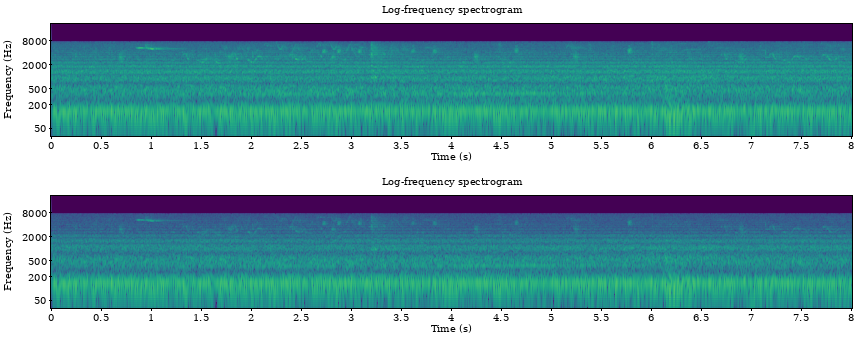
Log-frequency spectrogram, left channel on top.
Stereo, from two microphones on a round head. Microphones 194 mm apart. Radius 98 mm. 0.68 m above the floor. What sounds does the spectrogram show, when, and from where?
0.0 s an insect: 65° left (ahead or behind)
